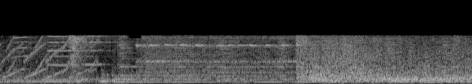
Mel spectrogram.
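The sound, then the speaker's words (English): A maser ray weapon fires in a dense, crackling, buzzing blast with sweeping tonal streaks. It stays loud and continuous, then turns into a harsher, noisier roar for the final couple of seconds. “Warm up the maser ray. Fire!”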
